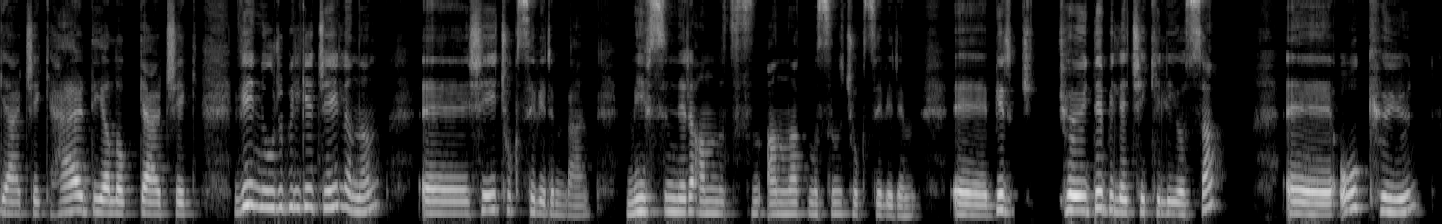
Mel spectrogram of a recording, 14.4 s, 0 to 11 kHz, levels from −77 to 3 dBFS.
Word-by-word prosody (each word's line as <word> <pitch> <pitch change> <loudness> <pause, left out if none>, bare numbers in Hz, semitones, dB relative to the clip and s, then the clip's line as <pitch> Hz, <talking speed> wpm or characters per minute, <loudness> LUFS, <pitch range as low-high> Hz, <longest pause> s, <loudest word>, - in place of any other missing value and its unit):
gerçek, 170 -2 -5
her 205 +6 -1
diyalog 180 -3 0
gerçek 170 -1 -2 0.3
ve 280 +5 +2
Nuri 255 0 -1
Bilge 265 0 -2
Ceylan'ın, 255 -1 -2 0.4
eee, 175 -1 +1
şeyi 220 +6 0
çok 225 +1 -7
severim 165 -6 -1
ben, 145 -1 -13 0.3
mevsimleri 200 +2 +2
anlatısı 175 -1 -6
anlatmasını 165 0 -1
çok 165 0 -8
severim. 145 -2 -4 0.3
Eee, 155 -3 +3
bir 225 -4 +2 0.4
köyde 220 +2 +6
bile 195 -4 0
çekiliyorsa, 185 - 0 0.6
eee, 165 -2 +5
o 255 +3 +1
köyün 205 +5 -1
180 Hz, 110 wpm, -22 LUFS, 165-215 Hz, 0.6 s, köyde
